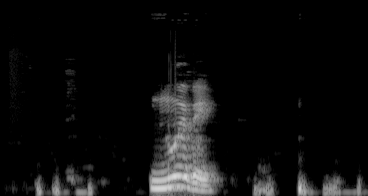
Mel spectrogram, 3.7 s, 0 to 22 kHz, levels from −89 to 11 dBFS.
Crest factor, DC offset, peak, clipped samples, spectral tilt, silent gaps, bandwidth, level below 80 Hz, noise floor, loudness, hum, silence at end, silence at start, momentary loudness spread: 18 dB; under 0.1%; 0 dBFS; under 0.1%; -10.5 dB/octave; 2.82-2.96 s; 4 kHz; -44 dBFS; -72 dBFS; -14 LUFS; none; 0.1 s; 0.35 s; 27 LU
